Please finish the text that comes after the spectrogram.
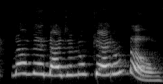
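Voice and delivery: high-pitched mock refusal; playful refusal. Shown as a demonstration. Teacher voices the invited friend: high playful refusal. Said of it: "é bem assim mesmo".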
